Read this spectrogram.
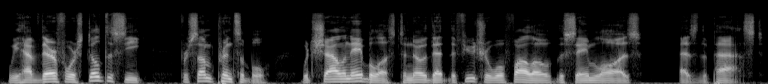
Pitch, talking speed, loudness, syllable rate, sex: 105 Hz, 205 wpm, -20 LUFS, 5.5 syllables/s, male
